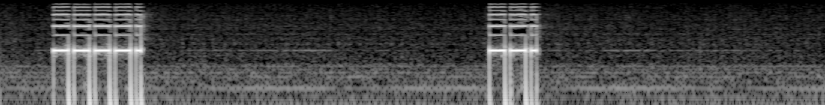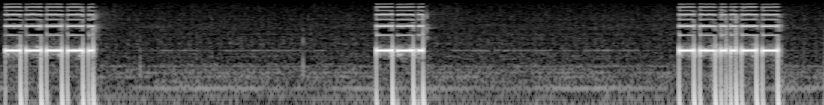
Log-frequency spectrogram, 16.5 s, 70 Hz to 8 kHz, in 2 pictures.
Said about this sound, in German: Hier ist Delta Juliet 1 Kilo November mit einem Morseunterricht für Anfänger. Wieder zwei Gruppen.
